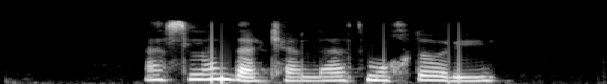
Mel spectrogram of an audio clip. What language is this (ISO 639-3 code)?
fas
